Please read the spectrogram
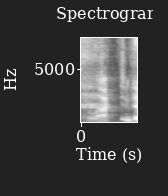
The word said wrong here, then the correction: fluked: Uh, Flucked is not the right way to pronounce that.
